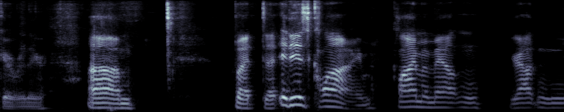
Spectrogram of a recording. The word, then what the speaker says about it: Klim: pipe on it, Kropovich, however you want to pronounce it. Yeah. Climb.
